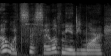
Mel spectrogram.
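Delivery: plain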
